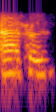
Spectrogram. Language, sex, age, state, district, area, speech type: Tamil, female, 30-45, Tamil Nadu, Tiruchirappalli, rural, conversation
